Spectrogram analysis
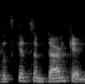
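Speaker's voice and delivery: put-on Boston accent. Imitating the other person being picked up from the airport: boston accent. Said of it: "are you getting a Boston accent?".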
